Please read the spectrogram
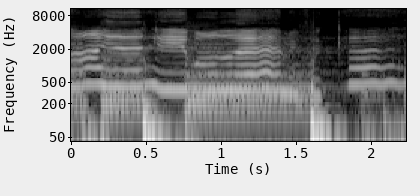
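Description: Live acoustic guitar strummed under a singer's voice, the sung notes wavering with vibrato, with strums about a second apart.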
